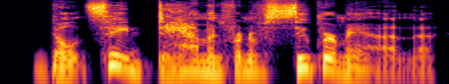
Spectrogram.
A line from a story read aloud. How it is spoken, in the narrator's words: the second kidnapper hisses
